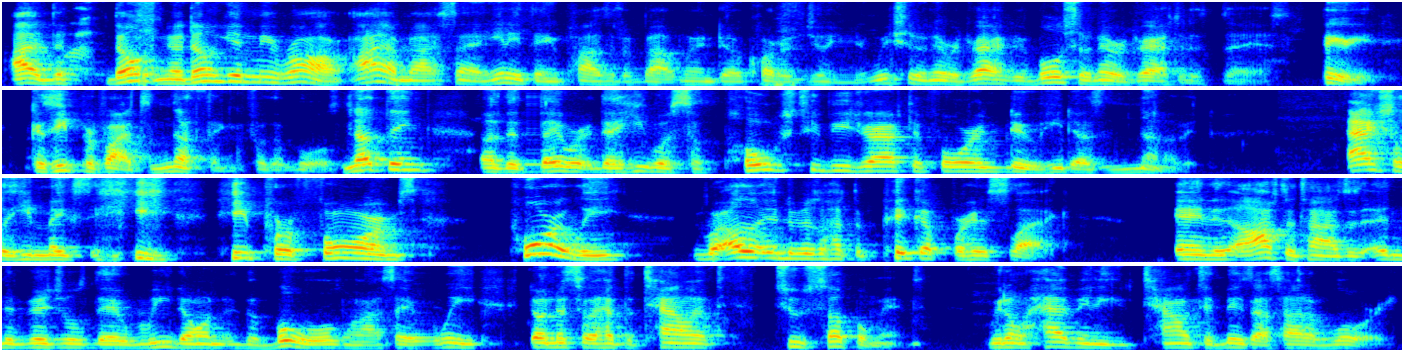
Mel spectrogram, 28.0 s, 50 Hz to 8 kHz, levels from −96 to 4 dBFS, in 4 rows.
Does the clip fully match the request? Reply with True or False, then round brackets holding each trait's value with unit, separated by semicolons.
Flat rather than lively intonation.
False (5.4 semitones)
